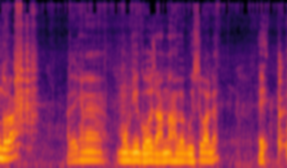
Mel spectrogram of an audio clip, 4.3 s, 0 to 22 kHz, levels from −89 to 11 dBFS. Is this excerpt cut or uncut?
uncut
